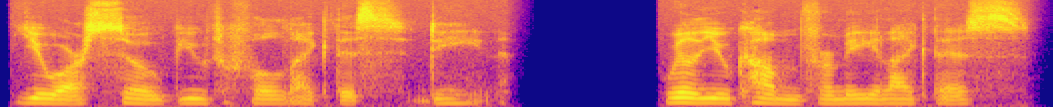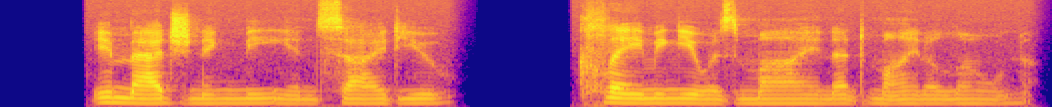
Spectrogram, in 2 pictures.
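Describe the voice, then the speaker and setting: A woman voicing a calm, seductive man who speaks in a formal, measured, teasing way in an audiobook romance. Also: very deep voice, pitched below the performer's own voice. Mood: low, commanding, teasing. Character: calm, commanding, seductive male lover, low and deliberate.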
